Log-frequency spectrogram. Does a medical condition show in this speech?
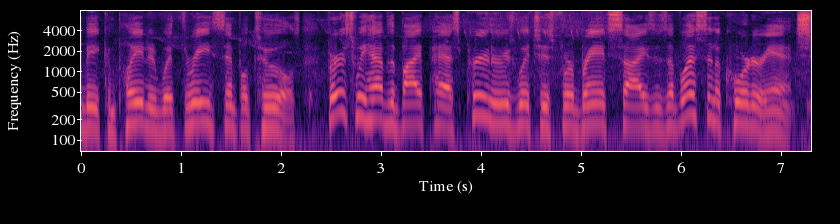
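No.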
